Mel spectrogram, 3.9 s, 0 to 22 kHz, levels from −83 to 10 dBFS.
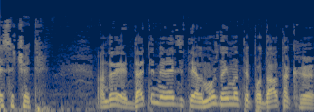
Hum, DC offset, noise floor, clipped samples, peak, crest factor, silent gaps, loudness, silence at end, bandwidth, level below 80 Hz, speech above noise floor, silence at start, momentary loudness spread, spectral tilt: none; under 0.1%; -41 dBFS; under 0.1%; -2 dBFS; 16 dB; none; -18 LUFS; 0 s; 12 kHz; -38 dBFS; 24 dB; 0 s; 7 LU; -5.5 dB/octave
